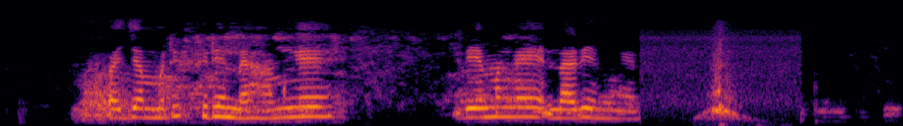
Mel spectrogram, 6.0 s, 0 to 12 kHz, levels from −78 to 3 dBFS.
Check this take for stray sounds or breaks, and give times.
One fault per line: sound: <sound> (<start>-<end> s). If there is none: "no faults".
sound: whoosh (4.6-5.3 s)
